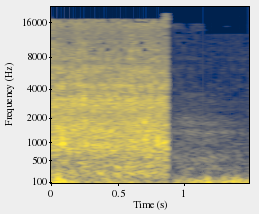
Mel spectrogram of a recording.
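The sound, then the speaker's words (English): A clear stream along a hiking trail in Wyoming rushes and flows in a steady, bright hiss, then cuts off abruptly partway through, leaving only a faint low rumble. No one speaks. “Look at all this water flowing nicely. Nice clear stream.”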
